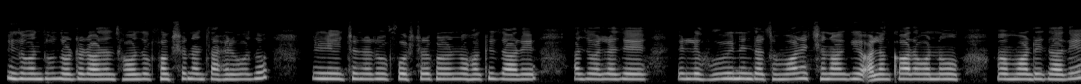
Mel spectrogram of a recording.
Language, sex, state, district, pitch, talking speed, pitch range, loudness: Kannada, female, Karnataka, Dharwad, 245 Hz, 110 wpm, 240-255 Hz, -26 LUFS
